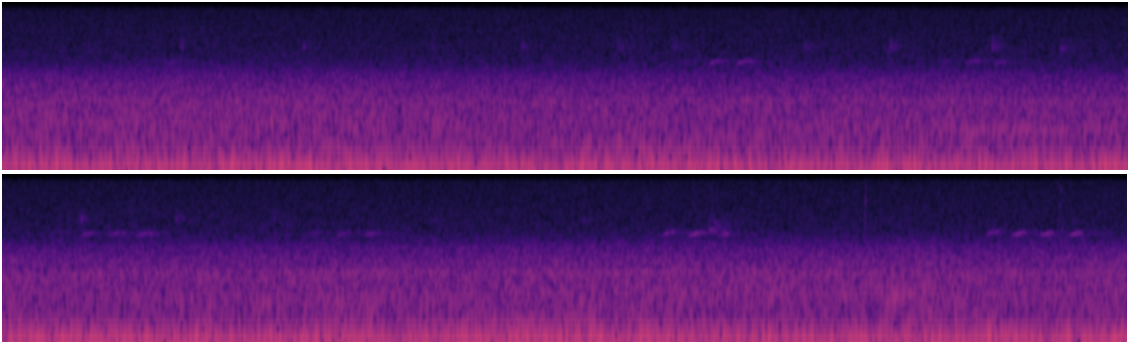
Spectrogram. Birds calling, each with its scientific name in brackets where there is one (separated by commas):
Tufted Titmouse (Baeolophus bicolor)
